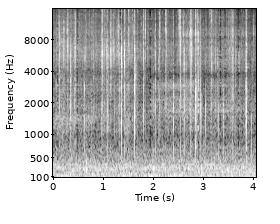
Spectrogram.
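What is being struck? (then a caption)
Plastic bag of glass beads. Long nails pinch and scrunch a plastic bag of green glass bugle beads, then lift and squeeze it, making dense crinkling with many sharp, bright clicks and rattles. The crackles come in quick irregular bursts over a steady low background rumble.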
